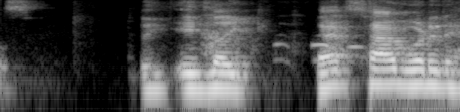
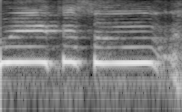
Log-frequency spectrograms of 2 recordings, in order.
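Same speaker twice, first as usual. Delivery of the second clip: imitated anime girl voice, higher pitch; 4 dB louder than usual. Joking about an anime girl face on a phone: imitating an anime girl. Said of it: "an anime titty girl face going".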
